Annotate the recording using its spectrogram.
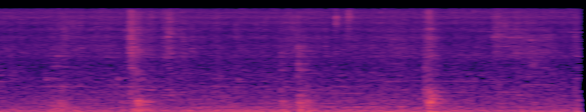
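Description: Cedar boards knocking lightly against each other and the planter frame as they are set into the box bottom by hand: a few soft wooden clacks, the clearest about a second in and just after three seconds.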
